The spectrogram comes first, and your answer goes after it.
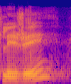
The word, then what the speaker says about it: Léger: Nobody pronounced my name that well, I'm telling you. Well done. It's good to be here. All protocol observed. My name is Léger, as you pronounce it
